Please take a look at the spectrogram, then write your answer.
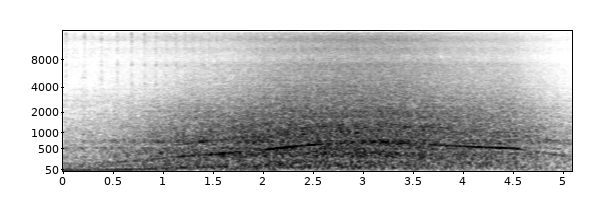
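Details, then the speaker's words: BMW M60/M62 V8, cold engine: loud airy turbine-like roar swelling with each rev and fading, from the faulty viscous fan clutch that stays engaged cold and spins the fan fast even at idle; replaced. "So every time you rev the engine, you're going to hear loud noise like from a turbine or something."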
